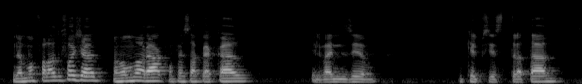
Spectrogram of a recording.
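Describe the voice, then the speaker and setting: This man's voice sits at medium pitch. The recording is very clean and the background silent. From Brazil, Ceará (Northeast). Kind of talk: podcast interview testimony.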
